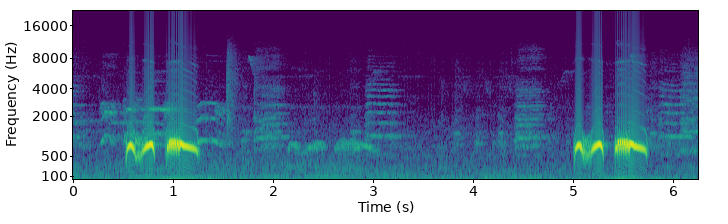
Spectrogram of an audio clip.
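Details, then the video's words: Decoy spotted dove in 'son' voice, urging and calling to attract wild doves: two three-note coo phrases about four seconds apart, two short notes then a long falling coo, with clucking fowl and other birds in between. "Chim cu gáy mồi giọng SON chuẩn THÚC và GÁY GỌI kích bổi nhanh nổi hiệu quả"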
